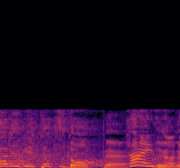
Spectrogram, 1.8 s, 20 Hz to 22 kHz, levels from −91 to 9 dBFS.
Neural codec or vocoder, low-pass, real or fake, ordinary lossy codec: codec, 16 kHz, 16 kbps, FunCodec, trained on LibriTTS, 50 frames a second; none; fake; none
